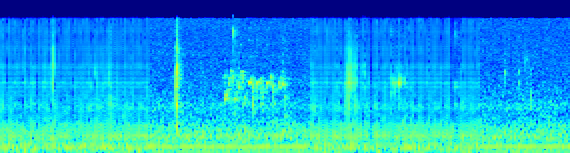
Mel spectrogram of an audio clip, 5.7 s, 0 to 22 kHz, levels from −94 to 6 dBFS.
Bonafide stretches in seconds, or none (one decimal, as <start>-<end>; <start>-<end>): 1.5-3.1; 4.8-5.7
